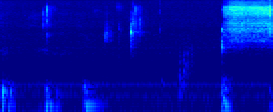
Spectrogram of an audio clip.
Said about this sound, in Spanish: Déjenme dar un, traguito nada más, voy a dejar un poquito el micrófono.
